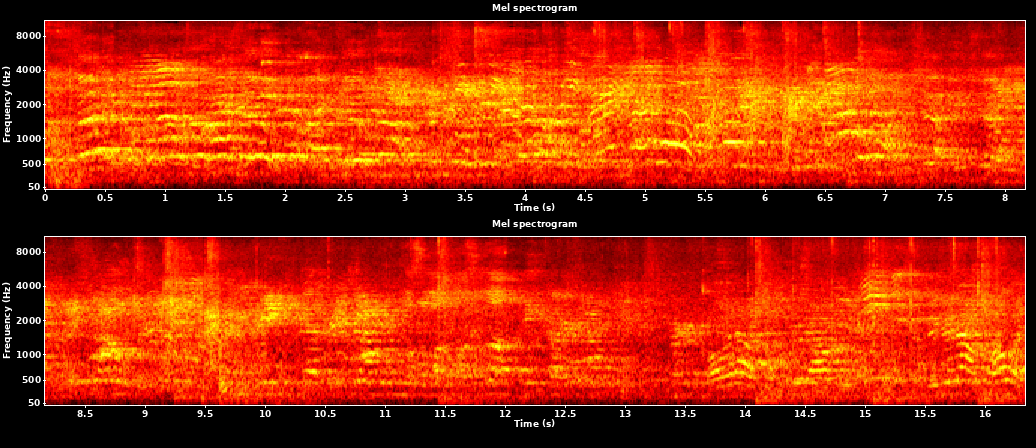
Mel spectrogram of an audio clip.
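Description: Basketball being bounced on a hardwood gym floor, mixed with overlapping voices of players and spectators, all echoing in a large gymnasium.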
